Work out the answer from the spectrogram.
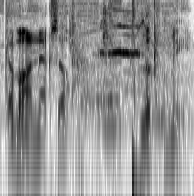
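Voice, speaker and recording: Loud music runs under a stubborn American fight manager in a radio drama. His delivery swings widely in pitch as he pushes, urgent and insistent, like a man desperate for his fighter to perform. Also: expressive, normal speed. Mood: eager, urging. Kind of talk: audio drama acting.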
